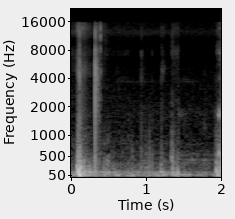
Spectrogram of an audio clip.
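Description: Quiet room tone with a few faint, short clicks: one near the start, another soon after, and two more in the second half.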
